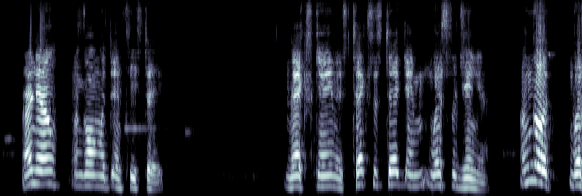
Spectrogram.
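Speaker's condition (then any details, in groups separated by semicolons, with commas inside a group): Cerebral palsy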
